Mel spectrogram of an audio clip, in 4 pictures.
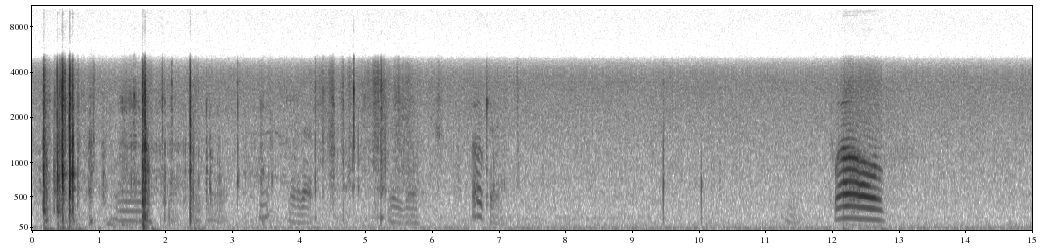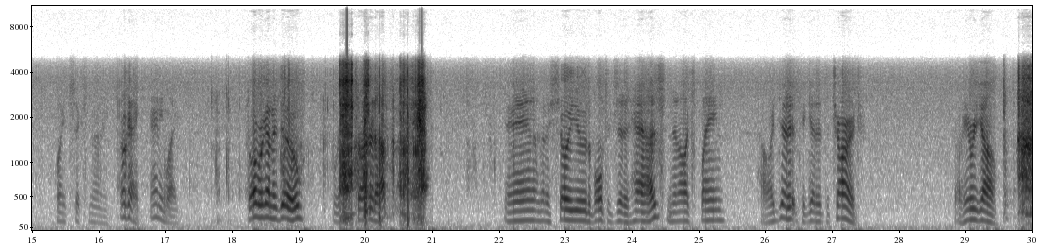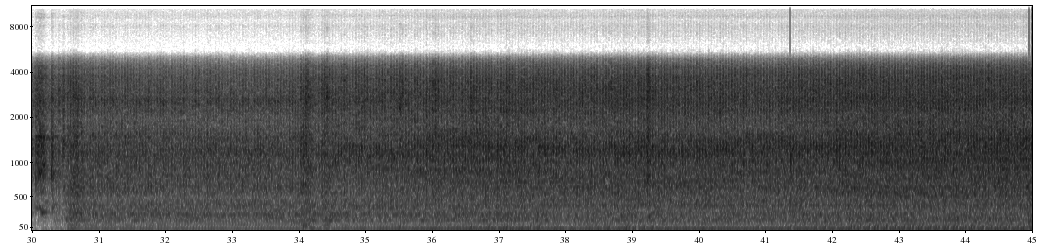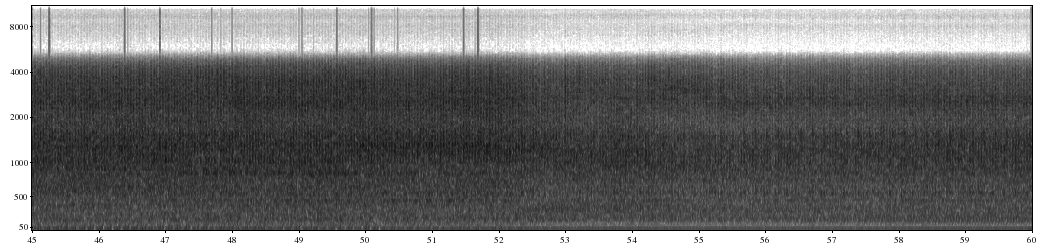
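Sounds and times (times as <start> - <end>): diesel engine running: 29.8 - 60.0.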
